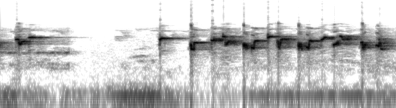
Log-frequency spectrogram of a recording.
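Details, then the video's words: Yellow-vented bulbul song used to attract wild birds and to coax quiet caged birds: a short whistled phrase, a pause with a low hum, then a quick chattering string of liquid notes. "SUARA PIKAT BURUNG TRUCUKAN PALING DI CARI || BISA JUGA BUAT PANCINGAN TRUKAN MALAS BUNYI"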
